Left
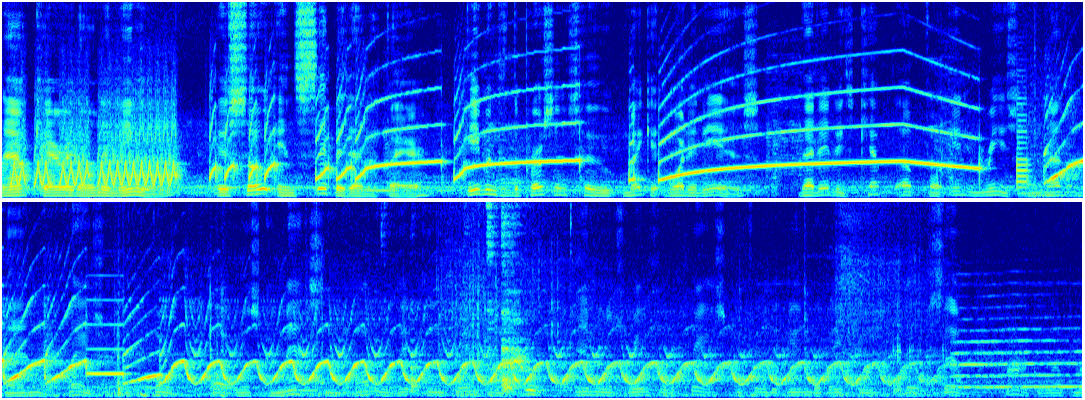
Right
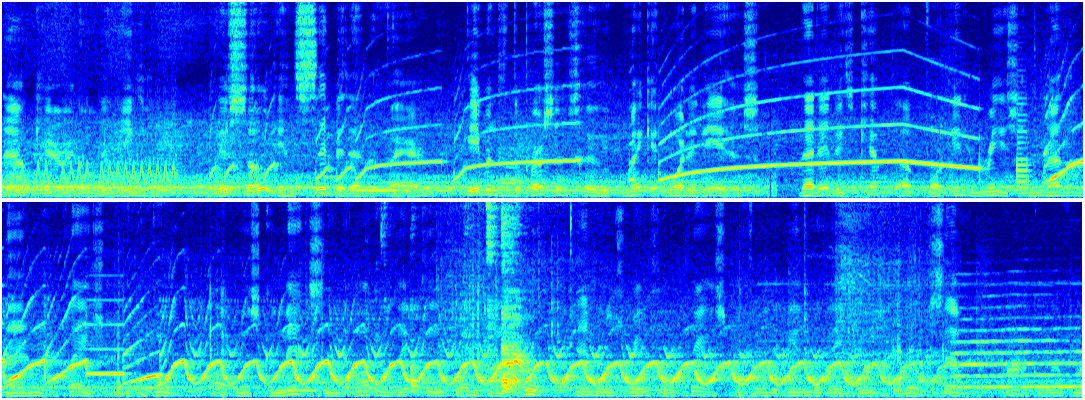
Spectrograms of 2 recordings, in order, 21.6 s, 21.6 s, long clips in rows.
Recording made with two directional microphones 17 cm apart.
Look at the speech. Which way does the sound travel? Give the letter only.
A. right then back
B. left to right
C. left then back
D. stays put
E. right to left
B.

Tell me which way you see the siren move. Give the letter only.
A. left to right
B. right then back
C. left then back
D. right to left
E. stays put
A.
